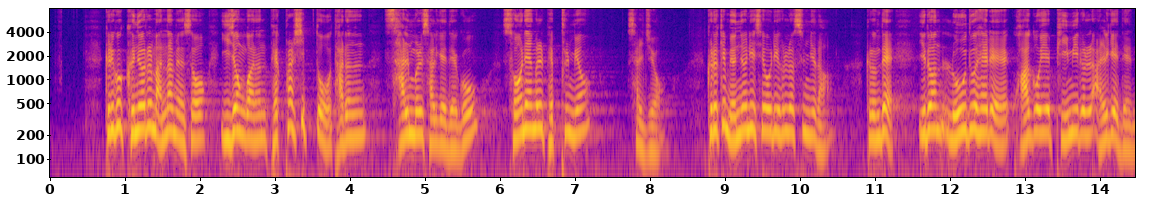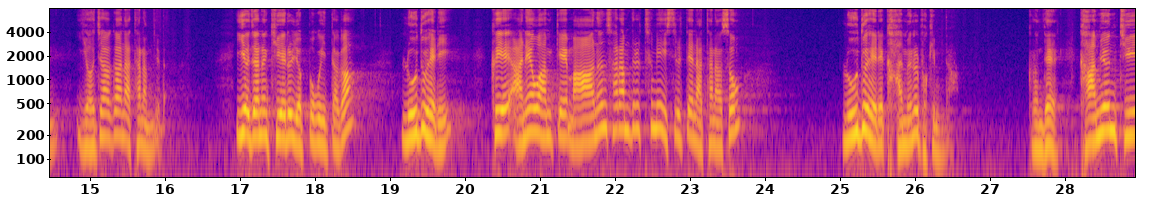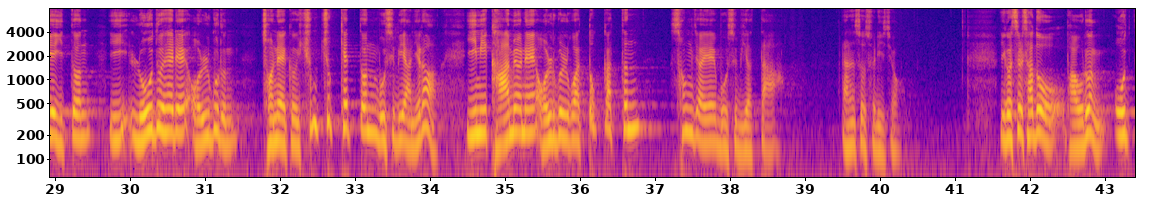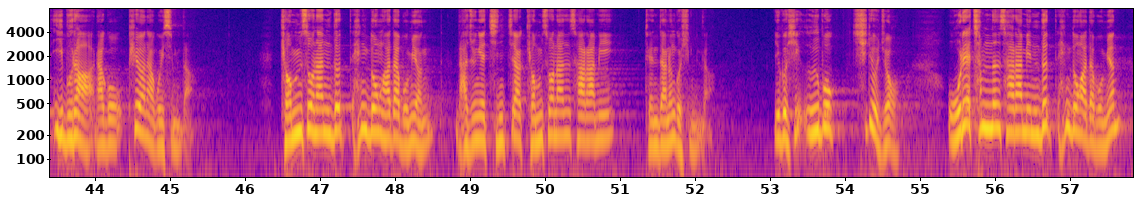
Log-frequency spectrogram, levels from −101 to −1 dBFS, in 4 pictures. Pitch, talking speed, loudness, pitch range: 190 Hz, 255 characters per minute, -18 LUFS, 155-215 Hz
